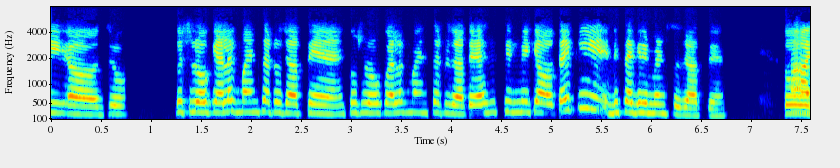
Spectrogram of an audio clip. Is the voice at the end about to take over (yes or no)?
yes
